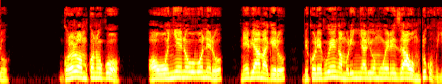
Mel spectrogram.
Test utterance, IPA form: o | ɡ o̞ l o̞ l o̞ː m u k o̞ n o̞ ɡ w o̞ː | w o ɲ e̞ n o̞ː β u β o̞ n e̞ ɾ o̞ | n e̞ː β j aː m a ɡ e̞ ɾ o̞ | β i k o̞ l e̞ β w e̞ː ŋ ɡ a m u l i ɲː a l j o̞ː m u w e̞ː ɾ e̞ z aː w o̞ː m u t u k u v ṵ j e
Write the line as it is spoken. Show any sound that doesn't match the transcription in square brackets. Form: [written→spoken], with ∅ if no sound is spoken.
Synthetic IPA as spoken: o | ɡ o̞ l o̞ l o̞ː m u k o̞ n o̞ ɡ w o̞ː | w o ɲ e̞ n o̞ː β u β o̞ n e̞ ɾ o̞ | n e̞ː β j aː m a ɡ e̞ ɾ o̞ | β i k o̞ l e̞ β w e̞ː ŋ ɡ a m u l i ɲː a l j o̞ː m u w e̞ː ɾ e̞ z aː w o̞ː m u t u k u v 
